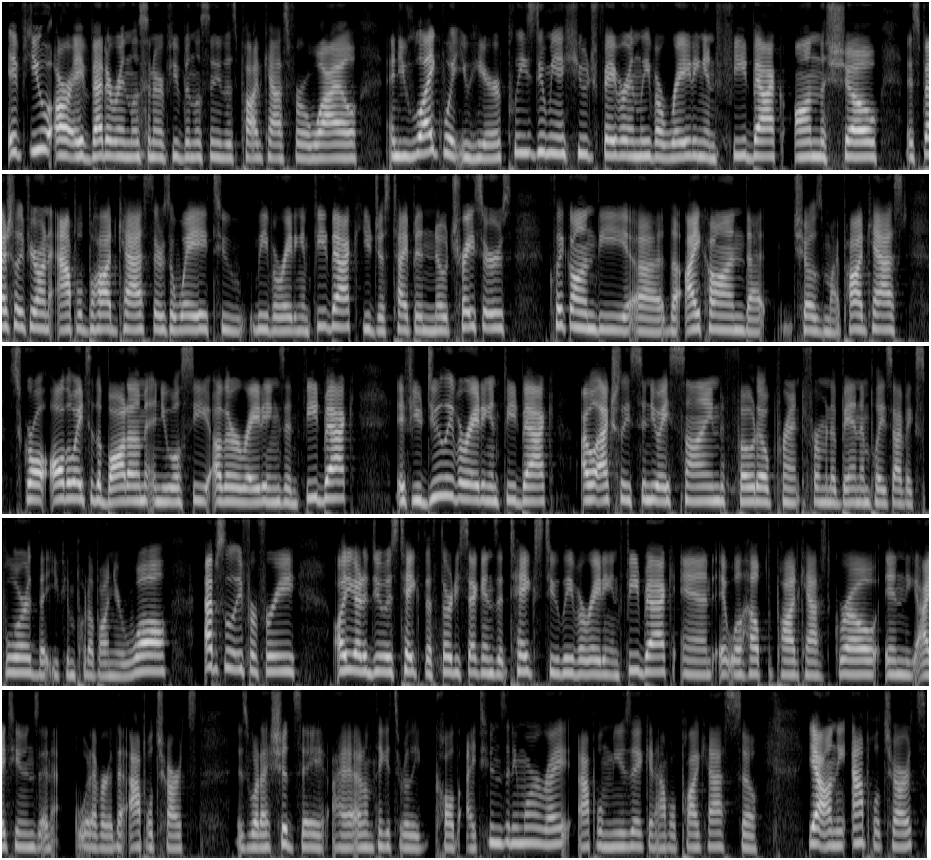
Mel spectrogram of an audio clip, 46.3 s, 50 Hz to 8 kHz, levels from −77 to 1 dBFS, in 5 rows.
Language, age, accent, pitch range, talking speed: English, 20-39, American, 195-235 Hz, 230 wpm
